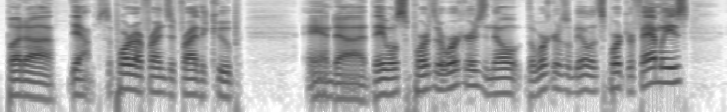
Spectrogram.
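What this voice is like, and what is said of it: Congested, hoarse voice. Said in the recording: “congestion out of my head. I'm sorry my voice is so horrible.”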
